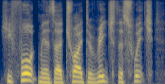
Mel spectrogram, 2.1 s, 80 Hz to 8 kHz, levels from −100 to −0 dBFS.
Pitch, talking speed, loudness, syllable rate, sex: 165 Hz, 290 wpm, -19 LUFS, 5.4 syllables/s, male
